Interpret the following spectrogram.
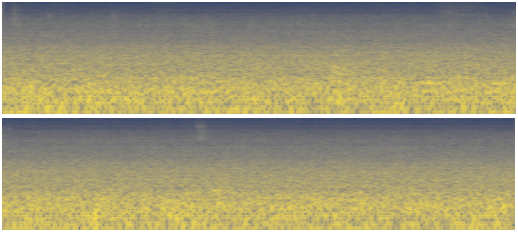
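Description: Steady room noise with no speech: an even, low rumbling hum that holds at one level throughout.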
